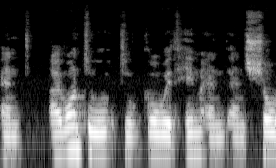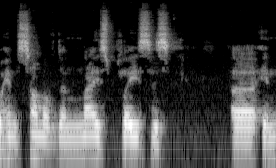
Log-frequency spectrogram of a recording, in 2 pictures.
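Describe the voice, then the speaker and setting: A man's fairly high voice with a German accent, a dark, mellow tone and fairly even intonation. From Germany. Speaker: aquarium expert and underwater filmmaker. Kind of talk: casual interview chat. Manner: halting, repeats words.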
